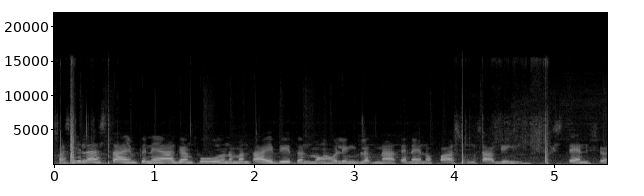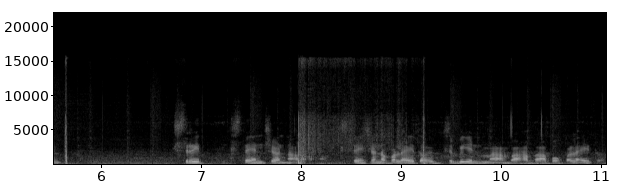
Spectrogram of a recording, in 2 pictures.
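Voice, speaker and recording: A man's voice: fairly high pitch, steady tone, brisk, music in the background, low-quality recording. A man with a Filipino accent vlogging outdoors while traveling a road, talking chattily and politely, with many fillers and tag questions. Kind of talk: casual road vlog narration.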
